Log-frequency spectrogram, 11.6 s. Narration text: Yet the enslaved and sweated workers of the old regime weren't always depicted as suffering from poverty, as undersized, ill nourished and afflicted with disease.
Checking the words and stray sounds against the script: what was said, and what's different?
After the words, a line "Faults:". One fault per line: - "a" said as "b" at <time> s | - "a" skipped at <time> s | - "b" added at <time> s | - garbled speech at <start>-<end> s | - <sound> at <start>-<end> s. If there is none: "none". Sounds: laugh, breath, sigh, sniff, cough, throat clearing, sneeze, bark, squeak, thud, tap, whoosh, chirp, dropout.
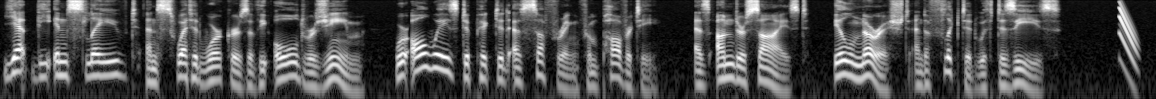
Yet the enslaved and sweated workers of the old regime were always depicted as suffering from poverty, as undersized, ill nourished and afflicted with disease.
Faults:
- "weren't" said as "were" at 3.9 s
- chirp at 11.2-11.4 s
